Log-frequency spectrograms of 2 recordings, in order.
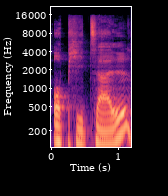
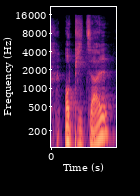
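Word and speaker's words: hôpital: linken Seite habe ich mein stummes Haar in dem Wort opital heißt übrigens Krankenhaus vielleicht sagt euch im englischen Hospital vielleicht auch was opital opital ja und jetzt heißt es eben nicht a opital sondern ich spreche das n aus und lasse es hineinfließen und damit wird daraus anopital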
